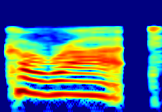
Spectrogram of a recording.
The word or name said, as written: Korat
